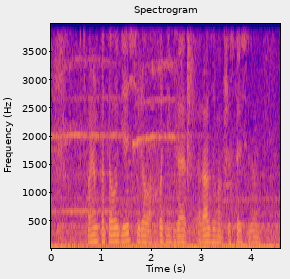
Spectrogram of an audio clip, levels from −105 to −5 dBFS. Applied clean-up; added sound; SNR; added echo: none; Train; 14 dB; none.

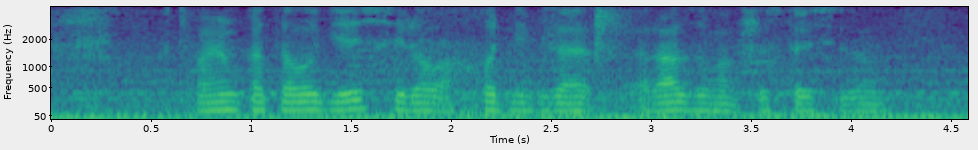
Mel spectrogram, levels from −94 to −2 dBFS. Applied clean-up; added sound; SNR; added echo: none; none; none; none.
